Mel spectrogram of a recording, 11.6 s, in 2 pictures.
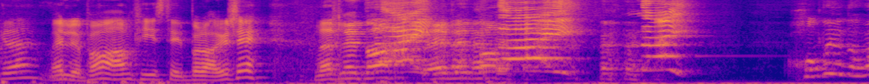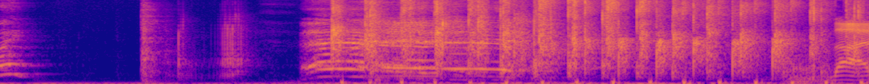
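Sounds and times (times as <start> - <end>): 
speech: 0.0 - 4.7, 5.4 - 6.1, 7.8 - 9.2, 11.4 - 11.5
hand clapping: 7.0 - 11.5.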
